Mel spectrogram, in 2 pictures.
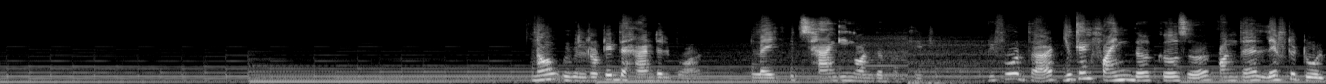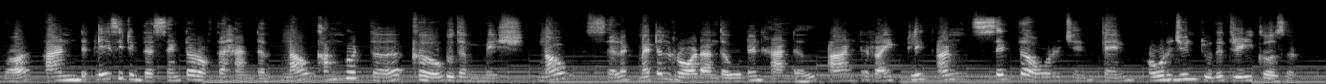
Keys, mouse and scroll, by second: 0.1 click, 0.8 ctrl+r, 2.1 click, 2.9 click, 3.6 click, 4.8 click, 5.3 Tab, 6.1 click, 7.6 click, 8.7 shift+middle click, 9.7 ctrl+z, 10.1 click, 11.8 click, 14.7 click, 19.1 click, 19.5 click.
